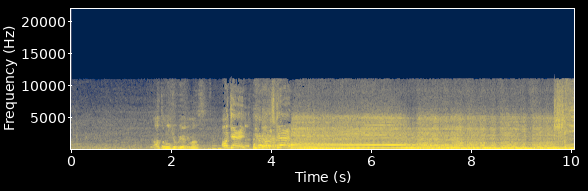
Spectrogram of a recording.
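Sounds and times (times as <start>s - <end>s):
band playing: 4.4s - 10.0s
guitar amp feedback drone: 4.4s - 10.0s.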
